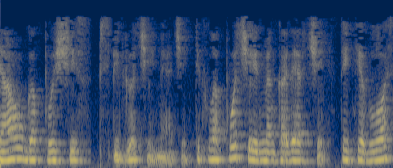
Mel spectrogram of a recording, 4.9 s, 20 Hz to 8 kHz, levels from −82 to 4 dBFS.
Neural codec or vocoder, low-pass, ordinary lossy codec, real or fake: none; 7.2 kHz; MP3, 24 kbps; real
